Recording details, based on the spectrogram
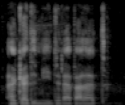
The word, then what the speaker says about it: Académie de la Palette: When she arrived in Paris, she enrolled at the Académie de la Palette. I'm guessing that's not how you pronounce it. – Académie de la Palette. – That's what I said.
